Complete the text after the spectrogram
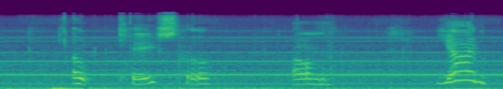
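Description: A young woman speaks softly, close to the microphone.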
